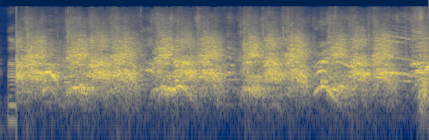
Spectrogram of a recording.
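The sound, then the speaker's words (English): A loud wrestling crowd roars and chants "Leap of Faith" in unison after a wrestler dumps an entire bag of hay on his opponent, rhythmic swells of many voices cheering continuously, with rising and falling waves of excitement throughout. “And the crowd goes crazy. The crowd starts chanting Leap of Faith.”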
